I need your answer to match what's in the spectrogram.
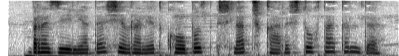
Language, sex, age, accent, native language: Uzbek, female, 18-24, Navoiy, Uzbek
